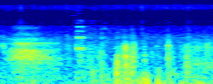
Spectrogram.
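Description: Footsteps on rocky, gravelly mountain ground: a few irregular knocks and scuffs of boots on stone, over low wind noise on the microphone.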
